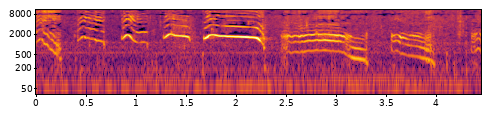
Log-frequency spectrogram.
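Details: Standard Poodle puppies 22 days old, filmed on 8 April, give a run of high, squeaky whimpers and squeals. Each note swoops up and then slides down, with a few short yips in between and quiet room background.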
